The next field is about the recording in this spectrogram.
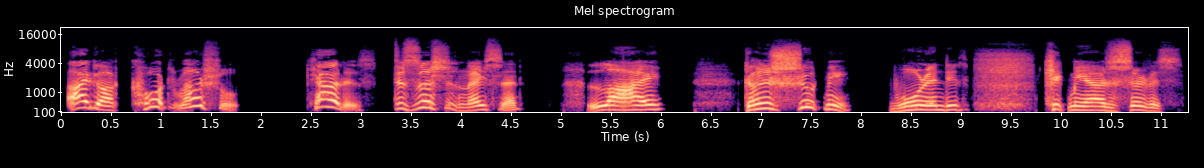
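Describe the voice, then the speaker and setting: A drunken, frightened old pianist. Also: male voice, high-pitched, no room sound, studio quality, pitched above the performer's own voice, exaggerated voice. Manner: slurred, clipped fragments, pleading then frantic. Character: drunken, terrified older male pianist, broken and pleading. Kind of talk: audiobook character voice.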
